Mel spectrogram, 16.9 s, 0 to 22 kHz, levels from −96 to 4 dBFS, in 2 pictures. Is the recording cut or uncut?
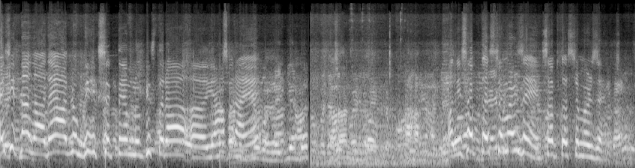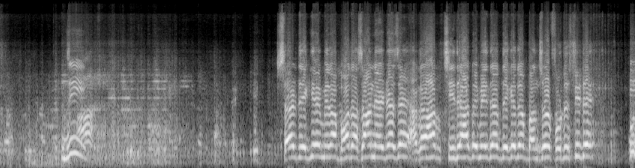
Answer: uncut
